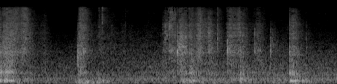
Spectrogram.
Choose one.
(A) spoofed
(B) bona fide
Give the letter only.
B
